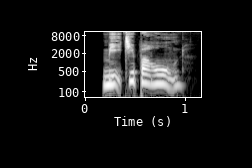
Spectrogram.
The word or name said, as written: mediebaron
